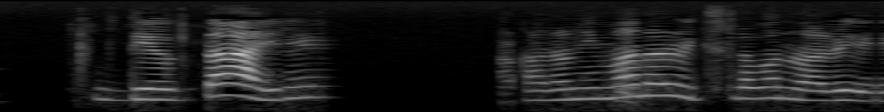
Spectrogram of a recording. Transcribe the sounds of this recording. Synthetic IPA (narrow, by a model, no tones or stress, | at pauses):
dewtaːɦiɾɛ | kaɹɔnimanaɹuisʰlɔβɔnʊaɹe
